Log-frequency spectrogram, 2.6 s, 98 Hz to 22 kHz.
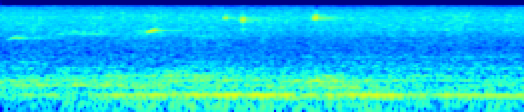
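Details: Wild male long-tailed rosefinch, recorded 29 December 2013, uttering ground calls: a few brief, very high, thin whistled notes, one pair close together, over a steady low hum.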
